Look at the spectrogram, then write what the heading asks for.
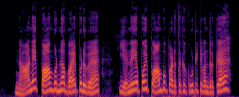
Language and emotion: Tamil, fearful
